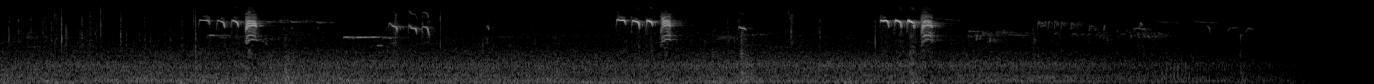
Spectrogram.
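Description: A small bird pecks softly at tree bark.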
